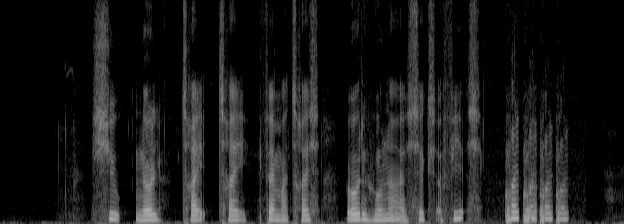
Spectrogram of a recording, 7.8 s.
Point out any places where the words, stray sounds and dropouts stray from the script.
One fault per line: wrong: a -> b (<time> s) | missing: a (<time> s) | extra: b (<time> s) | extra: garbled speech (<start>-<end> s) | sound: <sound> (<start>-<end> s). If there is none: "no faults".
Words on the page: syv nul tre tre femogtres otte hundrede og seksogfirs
sound: laugh (6.3-7.1 s)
